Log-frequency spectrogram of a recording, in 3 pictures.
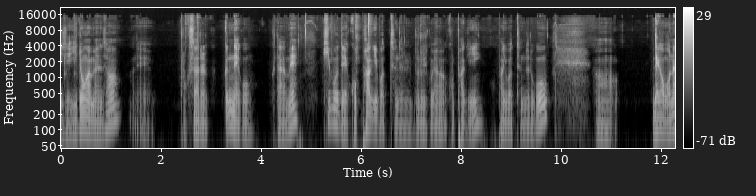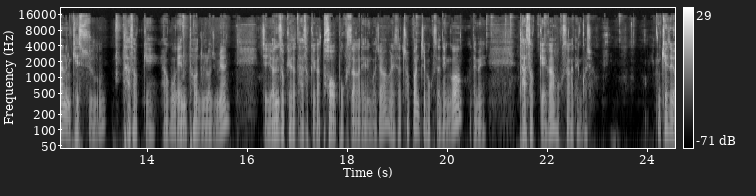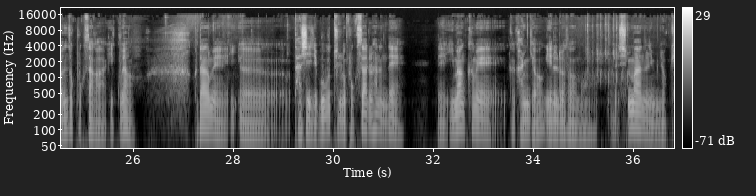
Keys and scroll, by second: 5.8 shift+8, 13.3 5, 14.7 Return, 17.6 space, 27.5 Delete, 34.8-36.2 typing.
